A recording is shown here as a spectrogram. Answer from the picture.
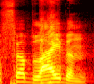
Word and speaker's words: verbleiben: eu usaria o verbo verbleiben. Verbleiben, permanecer, tá? Verbleiben, verbleiben. Lembrando que a letra V no alemão tem som de F.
